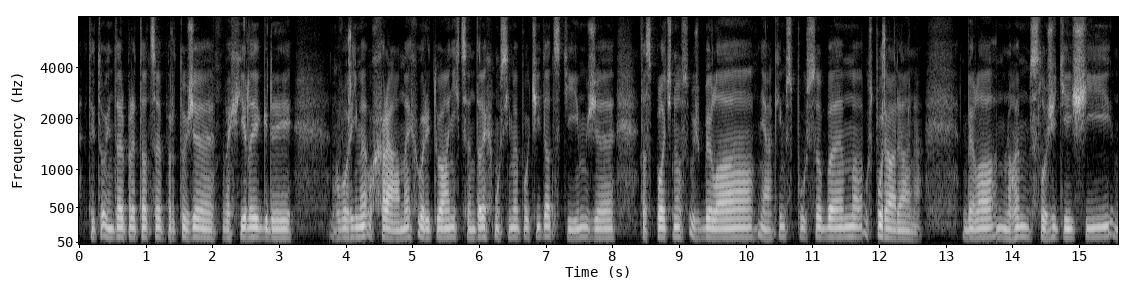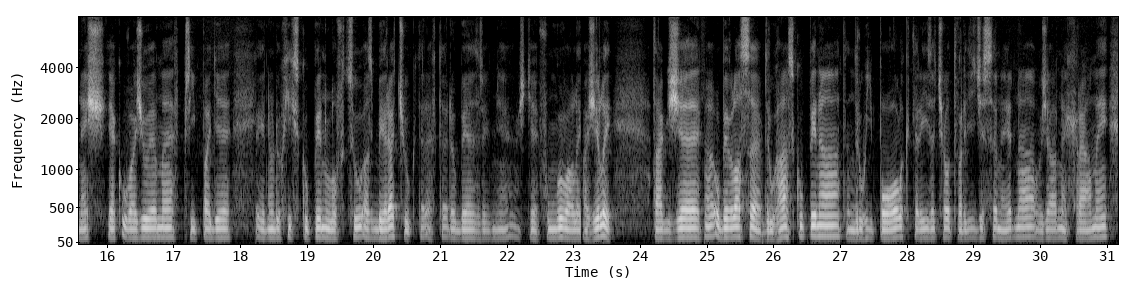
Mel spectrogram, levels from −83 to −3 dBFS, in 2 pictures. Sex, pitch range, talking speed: male, 110-125 Hz, 120 wpm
